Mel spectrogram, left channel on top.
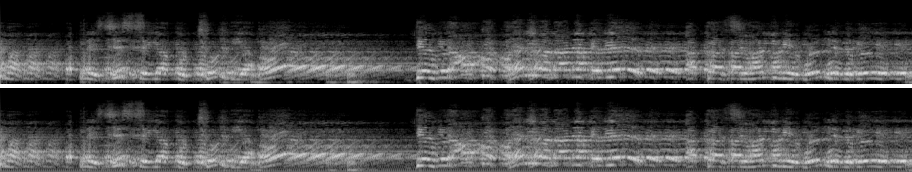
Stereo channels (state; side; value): noise; right; hum, 27 dB below the sound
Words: अपने शेषैया को छोड़ दिया और देवताओं को धैर्य बनाने के लिए आकाशवाणी में बोलने लगे।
